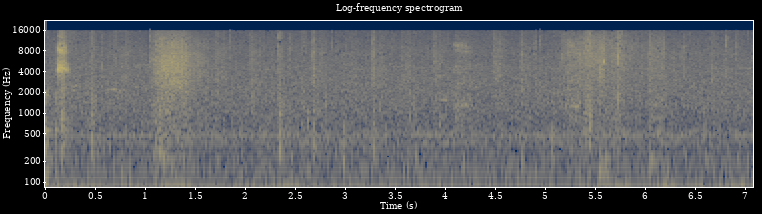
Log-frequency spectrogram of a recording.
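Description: Leaves and undergrowth rustle as someone pushes through.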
